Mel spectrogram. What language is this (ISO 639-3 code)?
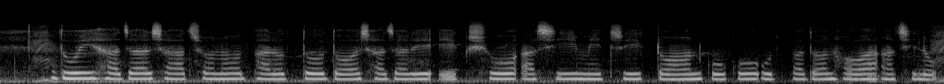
ben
